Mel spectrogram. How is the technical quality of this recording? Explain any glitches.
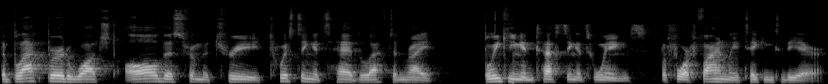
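The speech has one glitch, a sudden change in tone partway through. From 5.13 to 6.98 s, the input likely switched to a poorer device. The capture path then cut everything above about 6.4 kHz. So the speech loses its crisp top end and turns dull and boxy. The level shifts by a few dB. A faint new background noise appears, well below the speech. There is no gap at the switch. The change is instant. At 6.98 s the brighter sound returns.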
